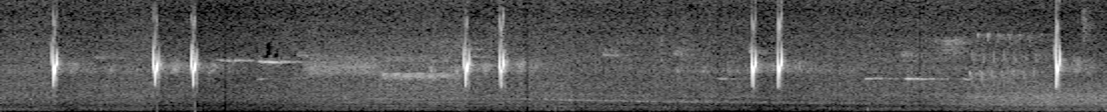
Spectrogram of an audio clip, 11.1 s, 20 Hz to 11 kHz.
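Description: Type 4 red crossbills give short, sharp click-like calls, singly and in quick pairs, spaced several seconds apart against a quiet, near-silent background.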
